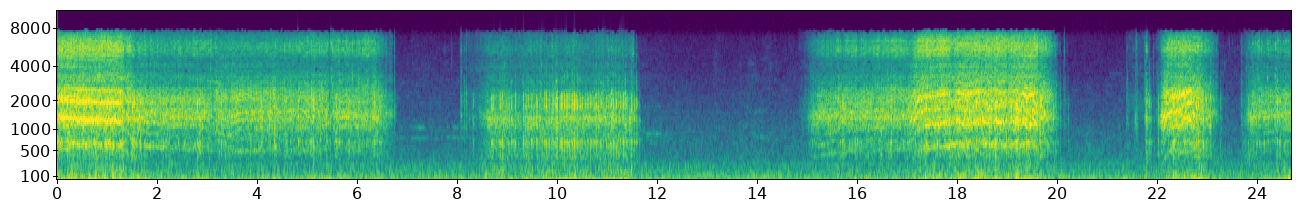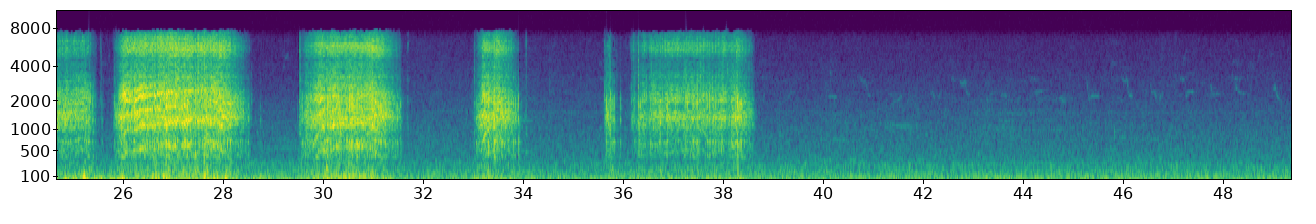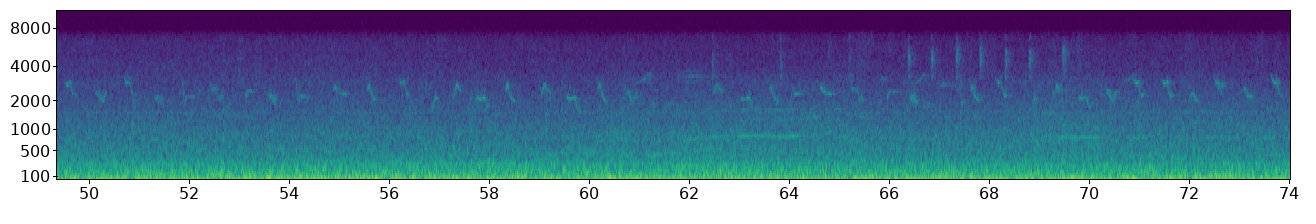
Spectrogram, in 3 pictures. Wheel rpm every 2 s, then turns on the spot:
150, 70, 70, 20, 20, 30, 0, 20, 100, 140, 0, 40, 50, 130, 40, 80, 10, 0, 40, 10, 0, 0, 0, 0, 0, 0, 0, 0, 0, 0, 0, 0, 0, 0, 0, 0, 0.
8-12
